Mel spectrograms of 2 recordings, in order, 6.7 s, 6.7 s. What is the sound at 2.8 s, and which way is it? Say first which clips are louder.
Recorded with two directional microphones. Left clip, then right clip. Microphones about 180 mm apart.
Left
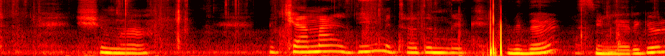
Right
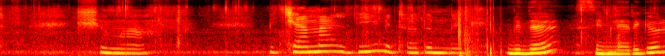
Speech: right 4 dB; 40° left (ahead or behind).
